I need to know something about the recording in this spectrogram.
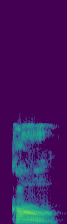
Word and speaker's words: quand: Quand Pierre, quand Pierre, A-N se prononce en. On ne prononce pas D. D'accord? D est muet.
